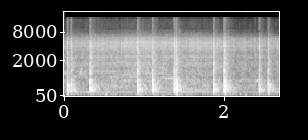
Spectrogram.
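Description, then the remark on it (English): Fireworks going off to celebrate a 20-year anniversary, in a rapid, uneven string of sharp bangs, about a dozen pops over a few seconds, with a hissy background between blasts. “And then we just laughed about it because it was like, it's not gunfire, it's just fireworks to celebrate the 20 years.”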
